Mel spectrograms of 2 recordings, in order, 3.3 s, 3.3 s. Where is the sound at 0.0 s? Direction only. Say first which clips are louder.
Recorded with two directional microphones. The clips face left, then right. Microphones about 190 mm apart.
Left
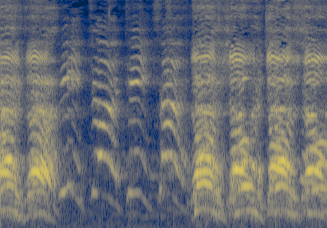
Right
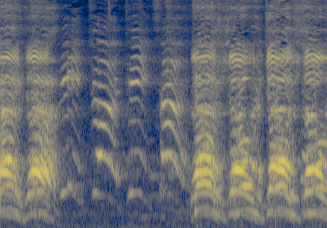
Even; 10° right (ahead or behind).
